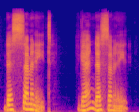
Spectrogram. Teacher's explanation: Stress the second syllable sem.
